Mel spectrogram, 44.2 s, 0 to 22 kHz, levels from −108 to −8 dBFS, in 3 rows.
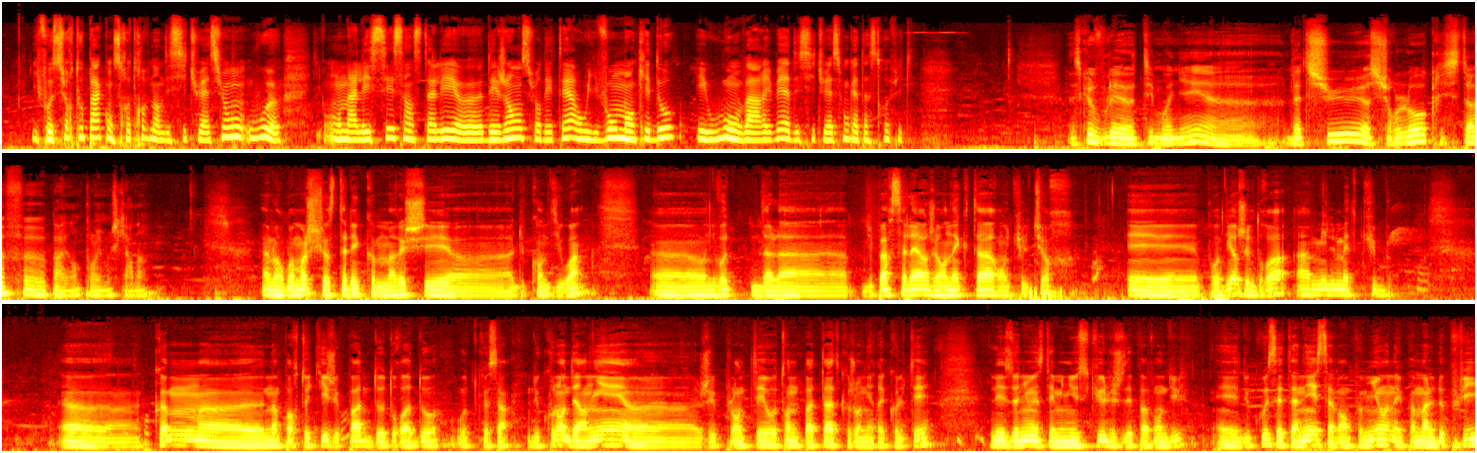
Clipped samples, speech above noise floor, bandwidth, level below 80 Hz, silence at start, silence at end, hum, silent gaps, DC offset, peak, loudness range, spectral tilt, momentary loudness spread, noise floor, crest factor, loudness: under 0.1%; 27 dB; 14.5 kHz; -42 dBFS; 0.1 s; 0 s; none; none; under 0.1%; -6 dBFS; 4 LU; -7 dB/octave; 12 LU; -50 dBFS; 18 dB; -24 LUFS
